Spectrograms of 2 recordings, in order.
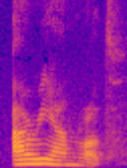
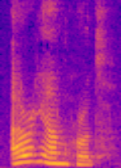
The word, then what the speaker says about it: Arianrhod: goddess REM rod now that's how the pronunciation is given here I understand that there are different interpretations of and if I'm saying it wrong then forgive me but they would go okay so re on rod meaning silver wheel or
